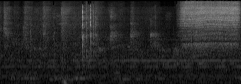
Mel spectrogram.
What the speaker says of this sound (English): When you want to spray here, you come around to this side and spray.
